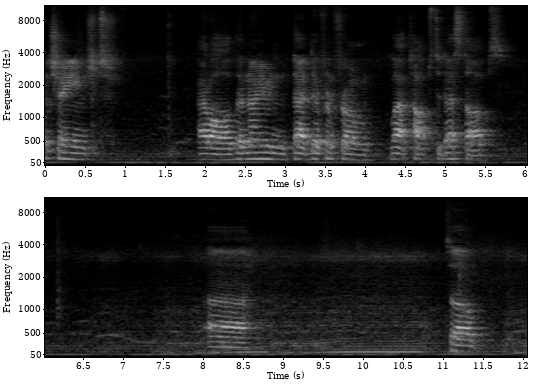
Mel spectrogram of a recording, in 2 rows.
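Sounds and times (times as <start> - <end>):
low room tone hum: 0.0 - 12.0.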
